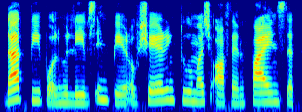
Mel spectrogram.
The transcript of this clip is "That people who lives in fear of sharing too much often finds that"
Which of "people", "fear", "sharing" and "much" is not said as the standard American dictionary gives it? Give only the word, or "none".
fear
